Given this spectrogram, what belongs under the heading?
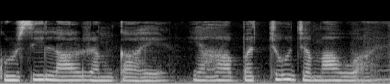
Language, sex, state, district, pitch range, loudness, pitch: Hindi, female, Arunachal Pradesh, Longding, 180-195 Hz, -18 LUFS, 185 Hz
